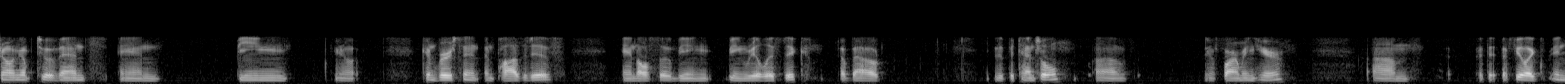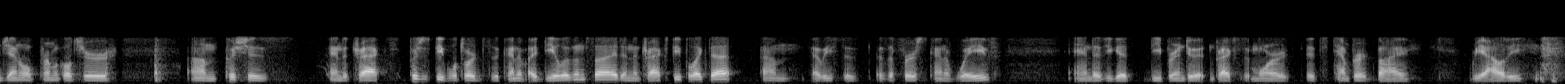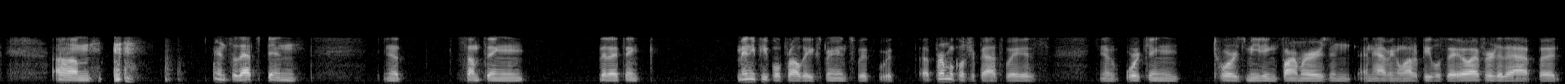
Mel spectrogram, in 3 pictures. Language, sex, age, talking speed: English, male, 30-49, 145 wpm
